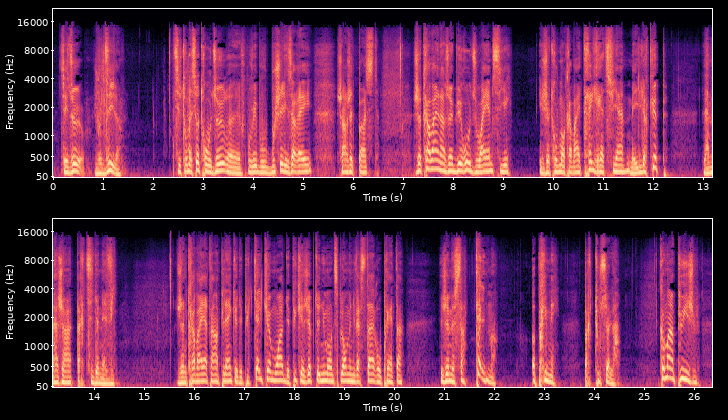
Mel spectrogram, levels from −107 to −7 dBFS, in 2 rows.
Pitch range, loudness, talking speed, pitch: 110-165 Hz, -16 LUFS, 170 wpm, 145 Hz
